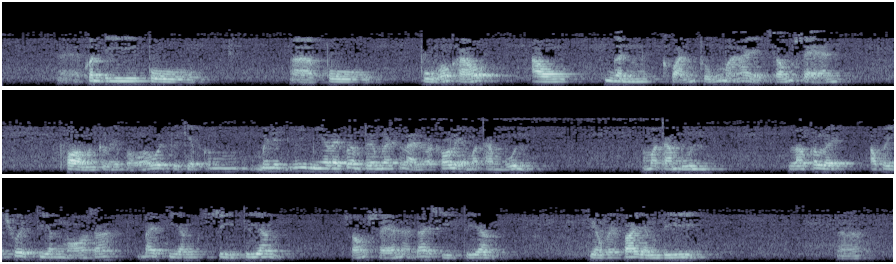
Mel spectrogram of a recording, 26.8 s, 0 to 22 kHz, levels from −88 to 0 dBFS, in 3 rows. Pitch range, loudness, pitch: 120-150 Hz, -23 LUFS, 130 Hz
